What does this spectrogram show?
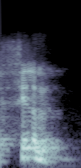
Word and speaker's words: film: to me that um Irish people put two syllables in the word film in English you're going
